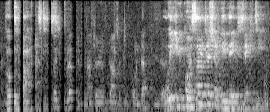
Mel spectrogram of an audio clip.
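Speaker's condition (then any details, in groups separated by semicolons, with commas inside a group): No condition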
